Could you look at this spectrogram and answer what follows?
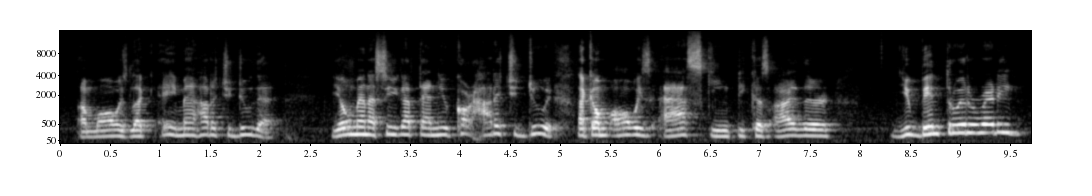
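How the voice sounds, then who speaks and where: Noticeable background noise sits behind a man with high pitch and an animated tone. He talks at a moderate pace with ordinary pitch variation. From US, child immigrant from Guatemala. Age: 40s. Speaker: college counselor. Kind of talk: interview. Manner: casual, animated.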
